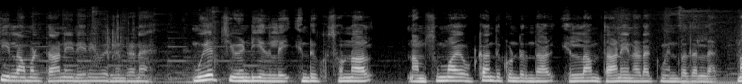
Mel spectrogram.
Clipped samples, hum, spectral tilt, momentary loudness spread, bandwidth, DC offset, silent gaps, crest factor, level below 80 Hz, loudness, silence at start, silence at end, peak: under 0.1%; none; -7.5 dB/octave; 8 LU; 15 kHz; 0.3%; none; 14 dB; -44 dBFS; -18 LUFS; 0 s; 0 s; -4 dBFS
